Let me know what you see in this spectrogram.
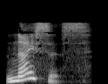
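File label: "nisus", British English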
